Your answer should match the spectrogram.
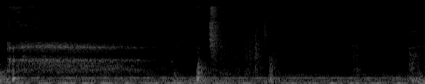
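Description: Quiet room tone with a steady low hum, a soft hiss over the first second or so, and a faint tap about halfway.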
